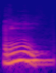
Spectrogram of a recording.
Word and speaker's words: ऋ: ही जात के है मुर्दा से ऋ का उच्चारण करके देखिए तो री री देखिए री जो जीव है ना वो आगे ये आगे जाके टच होगा ठीक है आइए अब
